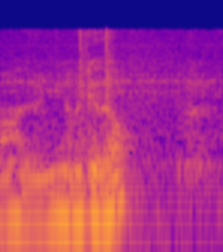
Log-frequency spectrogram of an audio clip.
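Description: A woman's long drawn-out vocal sound, one held note for about a second and a half that rises in pitch at its end and cuts off, followed by quiet room tone.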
